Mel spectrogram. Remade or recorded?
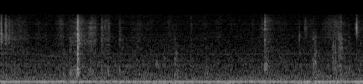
remade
